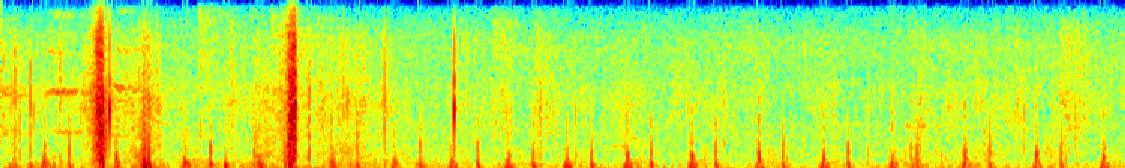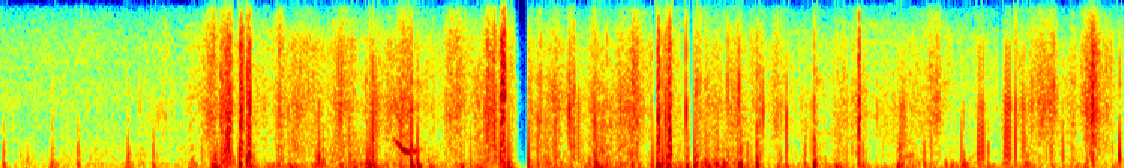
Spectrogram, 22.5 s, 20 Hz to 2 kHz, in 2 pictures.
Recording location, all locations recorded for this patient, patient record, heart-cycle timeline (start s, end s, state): aortic valve (AV)
aortic valve (AV)+pulmonary valve (PV)+tricuspid valve (TV)+mitral valve (MV)
#Age: Child
#Sex: Female
#Height: 133.0 cm
#Weight: 28.8 kg
#Pregnancy status: False
#Murmur: Absent
#Murmur locations: nan
#Most audible location: nan
#Systolic murmur timing: nan
#Systolic murmur shape: nan
#Systolic murmur grading: nan
#Systolic murmur pitch: nan
#Systolic murmur quality: nan
#Diastolic murmur timing: nan
#Diastolic murmur shape: nan
#Diastolic murmur grading: nan
#Diastolic murmur pitch: nan
#Diastolic murmur quality: nan
#Outcome: Abnormal
#Campaign: 2015 screening campaign
0.00	4.85	unannotated
4.85	5.03	diastole
5.03	5.16	S1
5.16	5.29	systole
5.29	5.40	S2
5.40	5.60	diastole
5.60	5.74	S1
5.74	5.88	systole
5.88	5.98	S2
5.98	6.22	diastole
6.22	6.34	S1
6.34	6.47	systole
6.47	6.56	S2
6.56	6.88	diastole
6.88	7.00	S1
7.00	7.13	systole
7.13	7.24	S2
7.24	7.55	diastole
7.55	7.64	S1
7.64	7.78	systole
7.78	7.88	S2
7.88	8.19	diastole
8.19	8.32	S1
8.32	8.46	systole
8.46	8.56	S2
8.56	8.87	diastole
8.87	9.00	S1
9.00	9.13	systole
9.13	9.24	S2
9.24	9.61	diastole
9.61	9.70	S1
9.70	9.86	systole
9.86	9.96	S2
9.96	10.31	diastole
10.31	10.42	S1
10.42	10.57	systole
10.57	10.66	S2
10.66	10.97	diastole
10.97	11.10	S1
11.10	11.24	systole
11.24	11.36	S2
11.36	11.74	diastole
11.74	11.84	S1
11.84	11.99	systole
11.99	12.08	S2
12.08	12.48	diastole
12.48	12.60	S1
12.60	12.74	systole
12.74	12.84	S2
12.84	13.14	diastole
13.14	22.50	unannotated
